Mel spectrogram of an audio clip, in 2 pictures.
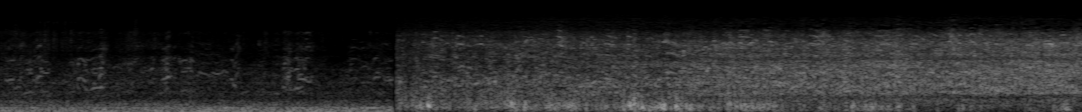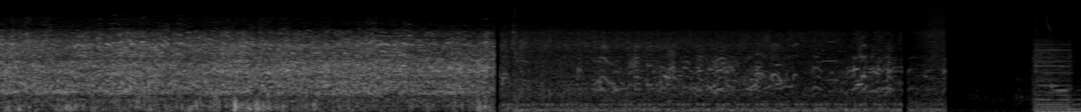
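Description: Low, steady engine hum heard inside a moving car. About three seconds in it cuts to a large flock of wild geese honking in flight, a dense clamour of many overlapping calls. Near twelve seconds this drops to fainter calls.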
